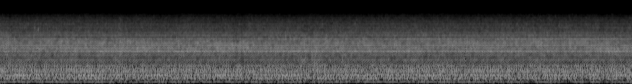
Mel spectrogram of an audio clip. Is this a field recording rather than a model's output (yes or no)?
no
